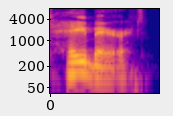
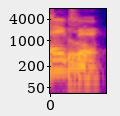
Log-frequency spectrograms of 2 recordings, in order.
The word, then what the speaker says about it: Eber: In Genesis 10:24, there is a name spelled E-B-E-R. Eber, I guess. In English, it is pronounced Haber. Oh. – All right. – Haber.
